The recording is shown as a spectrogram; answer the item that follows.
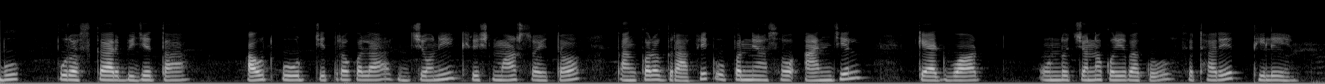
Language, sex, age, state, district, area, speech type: Odia, female, 18-30, Odisha, Bargarh, rural, read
